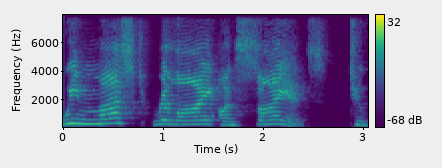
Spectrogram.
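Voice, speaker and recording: A woman speaks with a high pitch and a raised, projected voice. Her tone is bright and sharp, with ordinary pitch variation. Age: 60s. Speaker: sociobiologist and futurist. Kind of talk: interview.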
